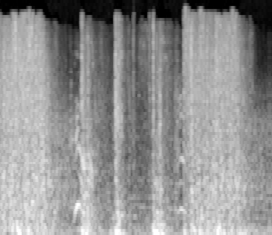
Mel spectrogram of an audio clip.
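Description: A gunshot cracks nearby.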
